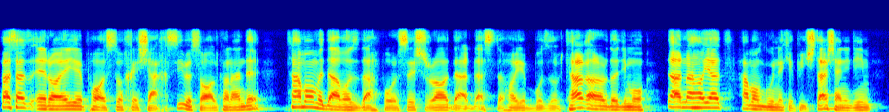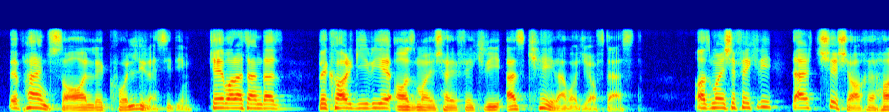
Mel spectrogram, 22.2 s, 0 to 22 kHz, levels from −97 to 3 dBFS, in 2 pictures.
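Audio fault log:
Nothing to log here, just speech carried over an AMR wideband (HD Voice) link at its top rate, with the sound topping out around 7.4 kHz as that path does.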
